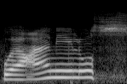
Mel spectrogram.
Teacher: Wa amilus mad tabi'i karena ada fathah berdiri di atas huruf sad, dibaca panjang 2 harokat.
